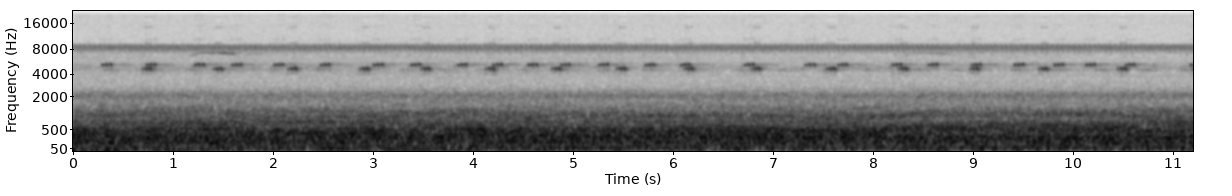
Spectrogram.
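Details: Indoors in a quiet room, crickets give brief high-pitched chirps in an irregular stream, two voices overlapping, with a constant dull background rumble beneath.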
